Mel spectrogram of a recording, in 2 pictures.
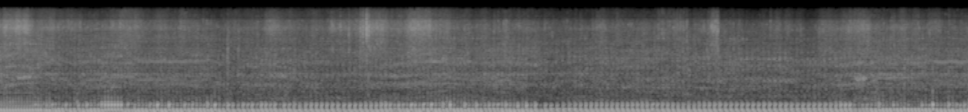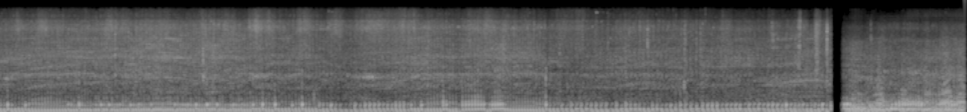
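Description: Dirt bike engine running steadily while ridden, a low, ragged engine note. The sound cuts out for a moment near the end and then carries on.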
